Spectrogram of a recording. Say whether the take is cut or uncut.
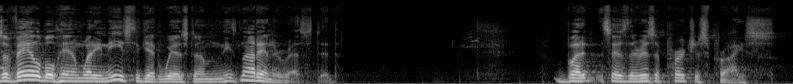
uncut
